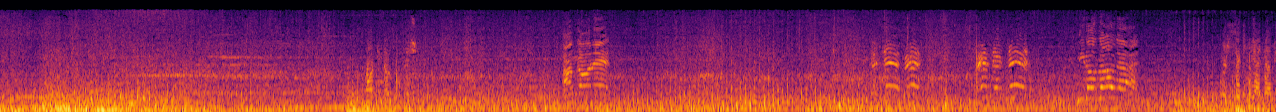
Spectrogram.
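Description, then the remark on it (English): A helicopter hovers over the sea during a hover search for heavy debris in the water, its heavy rotor roar steady and loud for the whole stretch, while voices break in briefly a few times over the engine noise. “We have heavy debris in the water, commencing hover search.”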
